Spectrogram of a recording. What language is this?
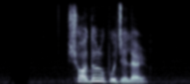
Bangla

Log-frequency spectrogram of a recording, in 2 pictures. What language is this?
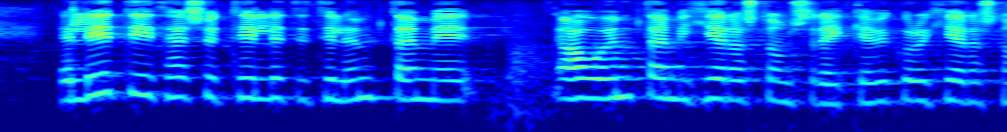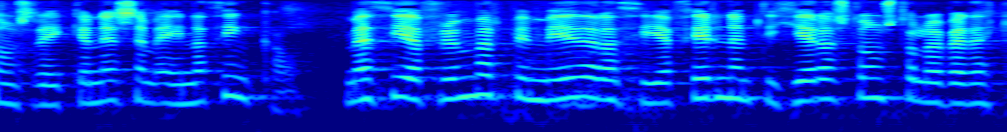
Icelandic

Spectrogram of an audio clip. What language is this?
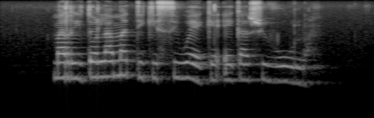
Tsonga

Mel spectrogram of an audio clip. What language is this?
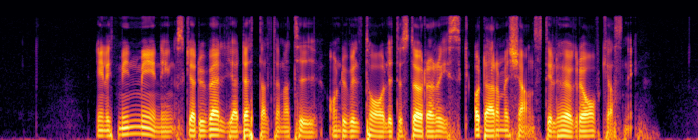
Swedish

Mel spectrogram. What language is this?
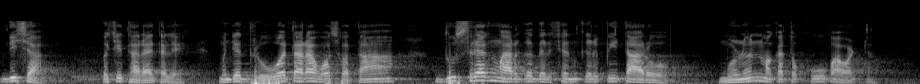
Konkani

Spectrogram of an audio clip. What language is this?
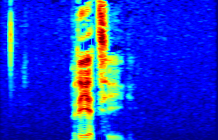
Latvian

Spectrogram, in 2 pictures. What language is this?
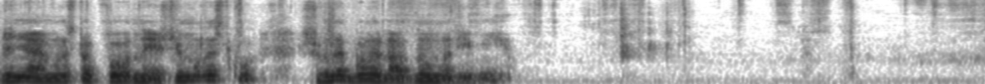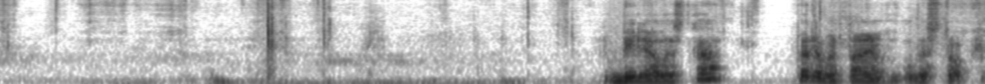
Ukrainian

